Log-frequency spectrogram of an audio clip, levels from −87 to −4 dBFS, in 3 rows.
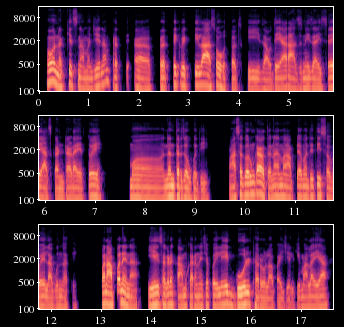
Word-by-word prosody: हो, 175 +3 +6
नक्कीच 135 +1 -1
ना, 110 - -2
म्हणजे 105 +5 -2
ना 155 +4 -3
प्रत्ये 115 0 -7 0.2
अ, 105 -2 0 0.2
प्रत्येक 115 +6 -2
व्यक्तीला 140 +2 +1
असं 125 +2 +1
होतंच 110 -3 -3
की 110 -1 -6
जाऊदे 100 +1 -4
यार. 110 +1 +1
आज 100 -2 -1
नाही 105 0 -2
जायचंय. 105 +2 -1
आज 105 -1 -2
कंटाळा 105 +1 -1
येतोय. 105 +4 0 0.6
मग 110 -2 -1
नंतर 115 0 +4
जाऊ 105 -2 +1
कधी. 95 -2 -5 0.5
मग 110 - -5
असं 125 +5 +1
करून 135 +1 +4
काय 145 0 +8
होतं 105 - +1
ना, 120 +1 0
मग 120 0 0
आपल्यामध्ये 115 +2 -1
ती 125 - +1
सवय 110 -2 -1
लागून 105 0 -3
जाते. 100 +1 -10 0.5
पण 135 0 +5
आपण 130 +4 +7
आहे 140 - +5
ना, 105 -2 0 0.3
हे 120 +3 +4
सगळं 125 +1 +2
काम 105 +1 0
करण्याच्या 110 +1 -2
पहिले 120 +3 +1
एक 125 -4 +1
गोल 120 +3 +6
ठरवला 95 -2 -2
पाहिजेल, 90 -2 -8
की 100 - -7
मला 100 +1 -2
या 110 +1 0
110 Hz, 175 wpm, -24 LUFS, 105-120 Hz, 0.6 s, काय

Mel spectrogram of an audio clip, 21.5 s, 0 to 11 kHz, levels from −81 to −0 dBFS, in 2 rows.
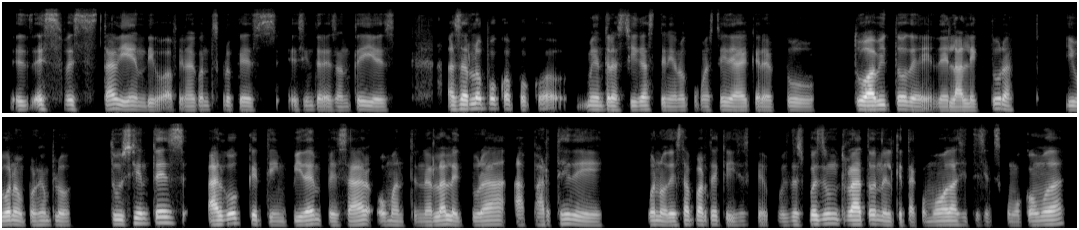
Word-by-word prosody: es 120 0 -5
es - - -1
es 130 -2 -3
está 130 +2 0
bien, 120 -4 0
digo, 105 - -4
a - - -3
final 110 - -6
de - - -6
cuentas, 115 +1 -9
creo 115 - -8
que 110 - -2
es 105 - -9
es - - -11
interesante 105 -1 -5
y 115 - -1
es 105 0 -5 0.5
hacerlo 135 +4 +5
poco 470 +3 0
a - - -6
poco 465 0 -6
mientras 115 -2 0
sigas 120 +1 -1
teniendo 105 0 -5
como 105 - -10
esta 105 - -7
idea 110 -2 +2
de 105 - 0
querer 100 - -4
tu 105 -2 -5 0.4
tu 125 -1 +9
hábito 125 0 +7
de 110 -2 0
de 100 -1 -3
la 100 -1 +3
lectura, 100 -1 -1 0.5
y, 115 - -3
bueno, 120 -1 +4
por - - -4
ejemplo, 115 -2 -3 0.4
¿tú 130 -1 0
sientes 160 +4 +2 0.2
algo 125 +6 +6
que 130 - +1
te 110 - -9
impida 115 +3 0
empezar 120 -1 +1
o - - -3
mantener 105 -1 -5
la 120 +2 +5
lectura? 115 +1 +1
Aparte 110 +6 -4
de, 110 -6 -1 0.4
bueno, 120 -3 +1
de 110 - +5
esta 125 +3 -1
parte 125 +1 0
que - - -8
dices 110 +2 -12
que, - - -7
pues, 105 +1 -11
después 125 +3 +1
de 140 - +1
un 145 -1 0
rato 125 +1 +6
en 130 -3 -1
el 110 - -1
que - - -5
te - - -5
acomodas 110 +1 +1
y - - -14
te - - -19
sientes - - -14
como 100 -1 -10
cómoda, 125 +7 +2
115 Hz, 210 wpm, -23 LUFS, 110-125 Hz, 0.5 s, tu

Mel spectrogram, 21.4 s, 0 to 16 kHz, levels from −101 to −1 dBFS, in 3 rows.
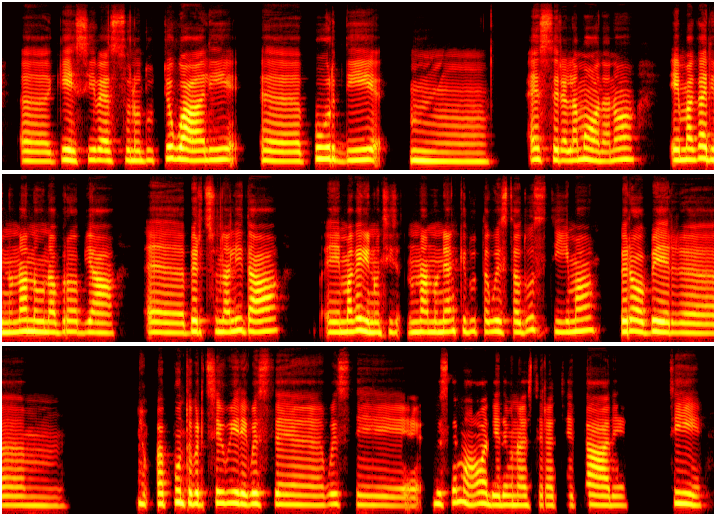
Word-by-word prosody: uhm, 205 -1 -3
che 225 +2 +4
si 220 +2 -5
vestono 215 -1 -1
tutte 220 +3 -5
uguali, 230 -1 +5 0.2
ehm, 200 -2 -2
pur 250 +2 +4
di, 220 +2 +1 0.3
mhmm, 195 -2 0 0.4
essere 230 -1 -1
alla 215 +1 0
moda 220 -3 +1
no, 235 +2 -1 0.3
e 225 - +3
magari 235 +1 +3
non 220 +1 +1
hanno 240 -1 +5
una 220 -1 +2
propria 215 -2 -1 0.3
ehm, 215 -2 -1
personalità 235 +2 +2 0.4
e 220 0 -2
magari 230 +2 +5
non 215 -1 +2
si 225 - -11
se 220 - -10
non 220 +1 -1
hanno 225 -1 +2
neanche 235 +2 -1
tutta 230 0 -6
questa 230 -1 -1
autostima, 245 +1 -2 0.2
però 230 -1 +4
per 225 -1 +6
mhmm, 200 -2 -4 0.9
appunto 235 +1 +3
per 230 -1 +2
seguire 240 -1 +3
queste 215 -3 -1
questi 200 -4 -7
queste 235 +2 -3
mode 230 -4 +1
devono 205 0 -1
essere 200 0 -5
accettate 200 0 -2 0.4
Sì. 230 -4 0
220 Hz, 130 wpm, -23 LUFS, 205-235 Hz, 0.9 s, per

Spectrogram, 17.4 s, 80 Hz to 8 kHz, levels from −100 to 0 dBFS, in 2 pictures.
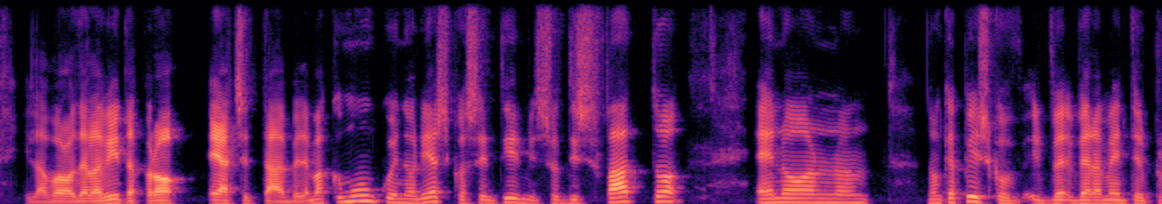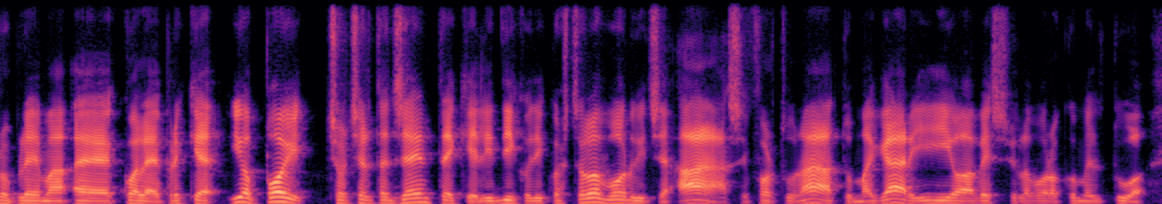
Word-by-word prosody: il 90 - -21
lavoro 100 +3 +1
della 105 +1 +3
vita, 140 +4 +2
però 115 +1 +4
è 125 - +5
accettabile, 110 -4 +1
ma 140 +4 -1
comunque 195 -2 -2
non 145 -1 -5
riesco 175 -2 -2
a - - -9
sentirmi 135 +2 -4
soddisfatto 175 - +1 0.5
e 155 - +1
non 155 -3 -2 0.4
non 135 +1 -7
capisco 160 -6 -1
v - - -13
il 130 -3 -7
ve 130 0 -1
veramente 125 0 -1
il 115 -2 -5
problema, 110 -2 0
ehm, 110 -2 +3
qual 120 -2 +1
è, 100 -2 +3
perché 115 +2 0
io, 170 +1 +1
poi, 175 -7 +5 0.2
c'ho 130 - -5
certa 125 0 -3
gente 145 0 +1
che 105 -4 -2
gli 110 +1 -2
dico 120 -1 -2
di 110 0 -4
questo 115 +6 -7
lavoro, 140 -6 +1
dice: 110 -1 -6
"Ah! - - +5
Sei - - -11
fortunato! 105 - -1
Magari 115 +3 +1
io 115 -1 0
avessi 110 +1 -3
un 110 - -14
lavoro 105 0 -6
come 105 -1 -10
il 100 -2 -13
tuo!", - - -5
125 Hz, 175 wpm, -23 LUFS, 110-150 Hz, 0.5 s, è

